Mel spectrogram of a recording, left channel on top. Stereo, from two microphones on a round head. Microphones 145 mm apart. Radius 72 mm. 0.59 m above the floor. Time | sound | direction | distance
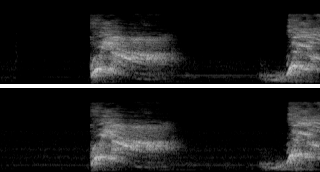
0.9 | a shout | 25° left (ahead or behind) | 1.1 m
